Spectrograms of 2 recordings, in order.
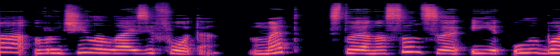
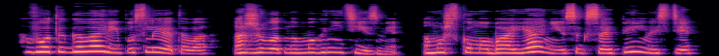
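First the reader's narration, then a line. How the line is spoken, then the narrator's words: Laughing. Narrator (Russian): Мередит, смеясь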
